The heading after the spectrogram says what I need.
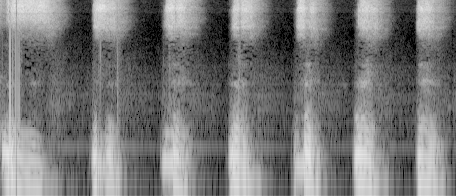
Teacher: As you place your finger on your vocal cord, you will notice a vibration. So this is voiced.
